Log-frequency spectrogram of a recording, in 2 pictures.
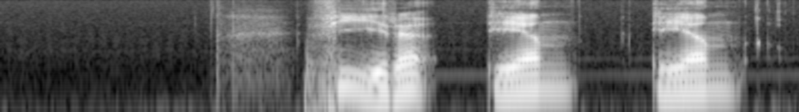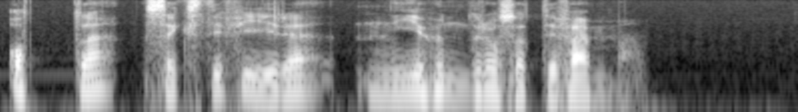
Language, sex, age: Norwegian, male, 46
